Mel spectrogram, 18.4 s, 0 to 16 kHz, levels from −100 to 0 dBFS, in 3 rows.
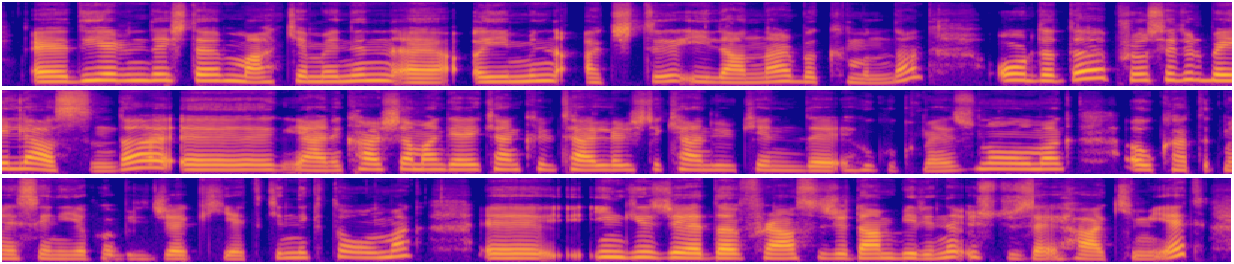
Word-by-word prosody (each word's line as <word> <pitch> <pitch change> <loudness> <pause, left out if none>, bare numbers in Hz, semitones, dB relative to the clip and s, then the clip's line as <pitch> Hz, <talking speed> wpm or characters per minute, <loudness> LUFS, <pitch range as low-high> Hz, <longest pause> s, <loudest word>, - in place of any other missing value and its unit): Eee, 215 0 +5
diğerinde, 265 0 +2
işte, 255 -1 +3
mahkemenin, 225 +2 0
eee, 180 -3 +2
AİM'in 215 +4 0
açtığı 215 +4 0
ilanlar 200 +1 -1
bakımından 185 - -6 0.4
orda 250 -3 +2
da 345 +5 +5
prosedür 275 +1 -1
belli 255 -1 +5
aslında. 210 - +3
Eee, 210 0 +1
yani 185 -2 0
karşılaman 225 0 +2
gereken 215 0 0
kriterler, 205 -2 0
işte, 205 +1 -5
kendi 205 -2 -2
ülkenin 190 -2 -8
de 175 -1 0
hukuk 190 -3 -18
mezunu 180 +9 -5
olmak, 235 -1 0 0.2
avukatlık 205 -1 -3
mesleğini 175 -2 -2
yapabilecek 165 -1 -5
yetkinlikte 210 - -6
olmak, 235 +5 -2 0.3
eee, 190 0 +2
i 315 - -8
İngilizce 235 -3 +2
ya 200 -2 +5
da 195 -1 +6
Fransızca'dan 190 0 +2
birine 200 +4 -1
üst 230 -5 -5
düzey 160 -2 -1
hâkimiyet. 165 - 0
210 Hz, 135 wpm, -23 LUFS, 190-240 Hz, 0.4 s, da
